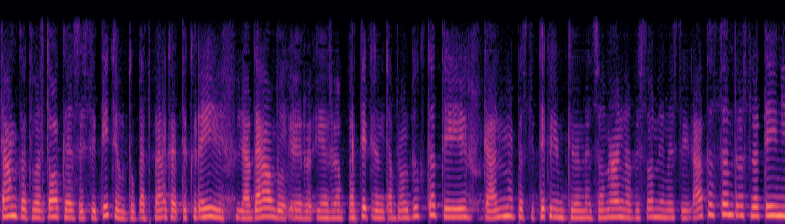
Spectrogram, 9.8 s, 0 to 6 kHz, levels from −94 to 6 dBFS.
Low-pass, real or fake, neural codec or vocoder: 5.4 kHz; fake; codec, 24 kHz, 0.9 kbps, WavTokenizer, medium music audio release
